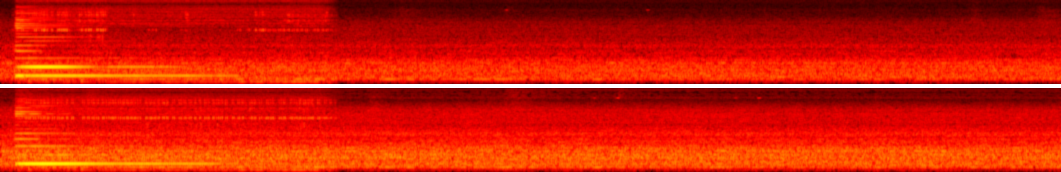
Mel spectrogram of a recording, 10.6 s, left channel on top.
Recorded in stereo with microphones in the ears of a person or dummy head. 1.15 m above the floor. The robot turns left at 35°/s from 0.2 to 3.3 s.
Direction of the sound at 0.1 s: 165° right.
